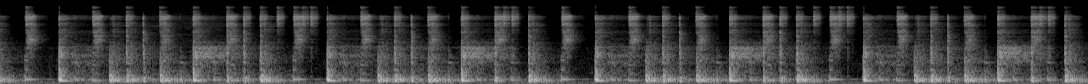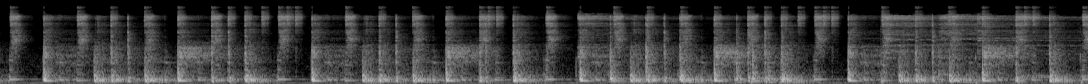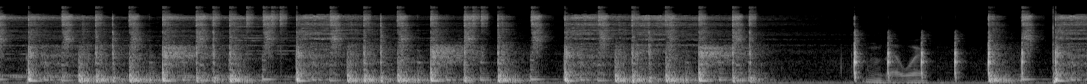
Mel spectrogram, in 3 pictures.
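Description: Hip-hop beat played on an Akai MPC Live from its stock drum kits and instruments: a steady drum-machine rhythm over a low bass line. It stops just before the end.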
